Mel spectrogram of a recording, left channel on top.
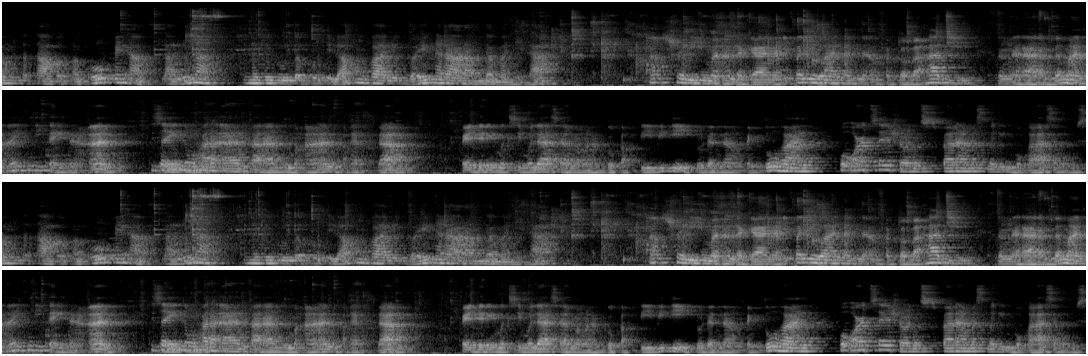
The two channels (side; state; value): both; normal; correlation 0.90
